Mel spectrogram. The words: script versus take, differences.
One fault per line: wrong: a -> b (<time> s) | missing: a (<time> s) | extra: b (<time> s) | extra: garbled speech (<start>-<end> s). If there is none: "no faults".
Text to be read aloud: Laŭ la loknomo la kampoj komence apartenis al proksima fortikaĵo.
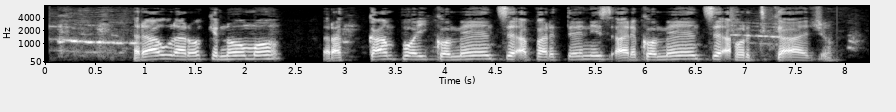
wrong: proksima -> komence (6.0 s)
